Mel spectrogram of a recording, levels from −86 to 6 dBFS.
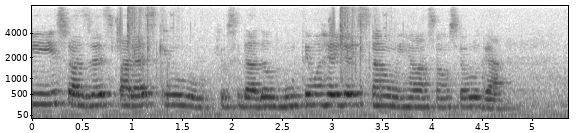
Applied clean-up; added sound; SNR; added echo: none; Shatter; 20 dB; none.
